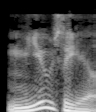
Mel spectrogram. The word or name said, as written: musial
